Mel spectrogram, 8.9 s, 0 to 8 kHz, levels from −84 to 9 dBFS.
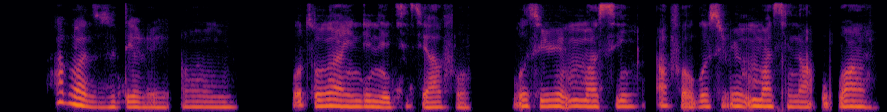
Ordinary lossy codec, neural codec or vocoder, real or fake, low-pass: none; codec, 24 kHz, 3 kbps, HILCodec; fake; 7.2 kHz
